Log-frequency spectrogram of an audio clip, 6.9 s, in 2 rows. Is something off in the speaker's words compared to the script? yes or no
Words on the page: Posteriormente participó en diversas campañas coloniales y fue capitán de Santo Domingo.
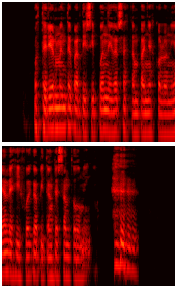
no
